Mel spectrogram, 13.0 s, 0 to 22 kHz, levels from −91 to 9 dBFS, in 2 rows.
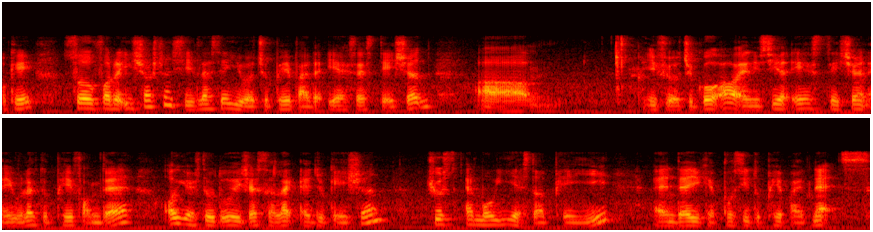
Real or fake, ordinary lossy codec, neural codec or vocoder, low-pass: real; none; none; 7.2 kHz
